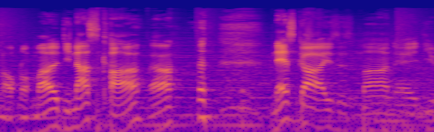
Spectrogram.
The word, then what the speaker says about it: NASCAR: Ja, und da wird Anna, sagt es dann auch nochmal, die NASCAR, ja, NASCAR heißt es, Mann, ey, die und ihre Aussprache ist der Wahnsinn.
